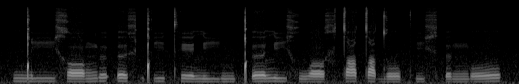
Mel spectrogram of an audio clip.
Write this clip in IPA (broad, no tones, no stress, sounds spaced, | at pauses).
ŋ͡ǃ iː x ɔ ŋ ɵ ʔ ə x ǃʼ i t̪ʰ e l i ŋ ǃʼ ə l i x w ɔ x tˤ e tˤ ə d o pʰ i x ʔ ə ŋ o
